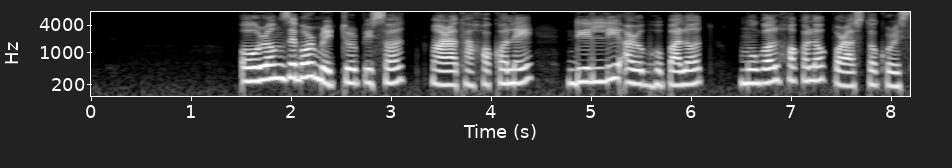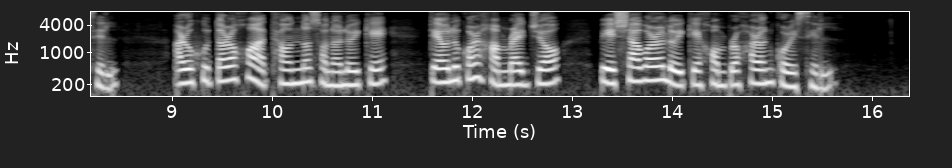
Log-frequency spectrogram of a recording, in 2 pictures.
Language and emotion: Assamese, neutral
